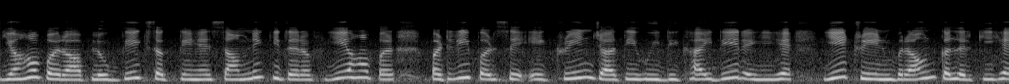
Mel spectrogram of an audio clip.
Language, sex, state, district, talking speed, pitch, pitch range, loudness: Hindi, female, Chhattisgarh, Bastar, 165 wpm, 235 Hz, 225-270 Hz, -20 LUFS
